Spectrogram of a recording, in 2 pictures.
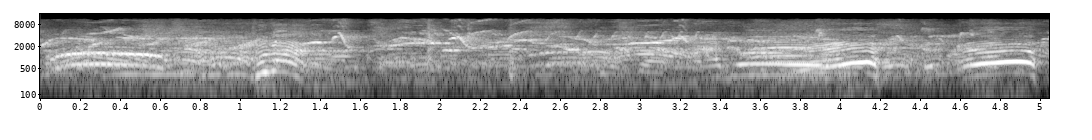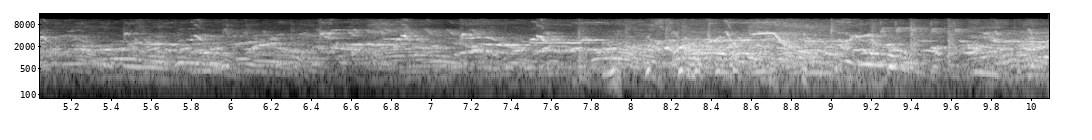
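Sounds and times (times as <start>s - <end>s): birds whistling and chirping: 0.0s - 10.0s.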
